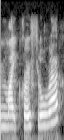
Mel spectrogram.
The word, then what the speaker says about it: microflora: This one's micro, not micro, microflora. Microflora. Mm-hmm. Yep, this little prefix is always pronounced micro in English. So you have microphone, microscope, all those kind of things.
